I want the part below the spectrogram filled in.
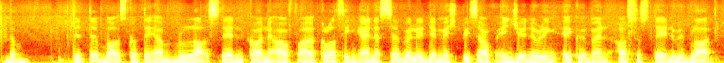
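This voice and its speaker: A man's voice: mid-range voice, steady tone, fairly quick, vocal fry, dark tone. A man streaming gameplay, reading the story text aloud with stumbles and casual reactions. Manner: stumbles and repeats words while reading. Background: game music.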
